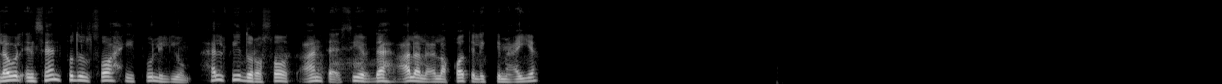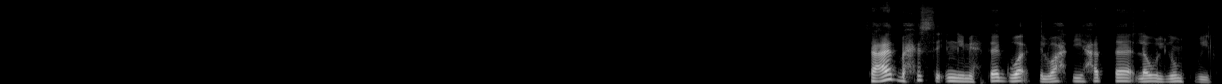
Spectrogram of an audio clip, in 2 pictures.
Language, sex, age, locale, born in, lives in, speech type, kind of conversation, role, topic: Arabic, male, 35-39, ar-EG, Egypt, Egypt, read, expert-assistant, asker, تخيل لو الإنسان كان يقدر يعيش من غير نوم خالص، إزاي ده كان هيأثر على الجسم والعقل؟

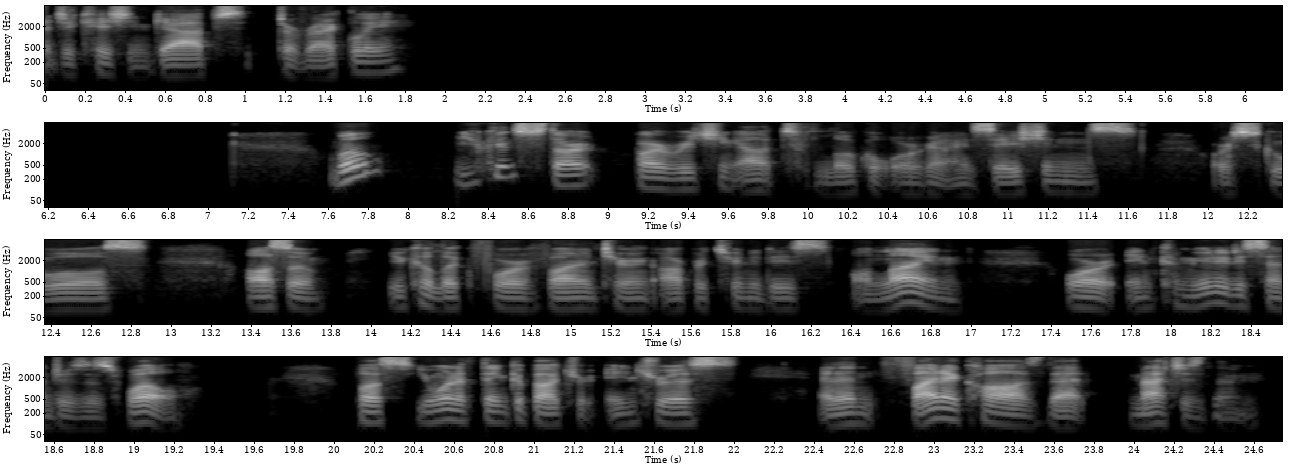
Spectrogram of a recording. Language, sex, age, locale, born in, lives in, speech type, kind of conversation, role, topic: English, male, 20-24, en-US, United States, United States, read, expert-assistant, expert, What are the benefits of volunteering in your community?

